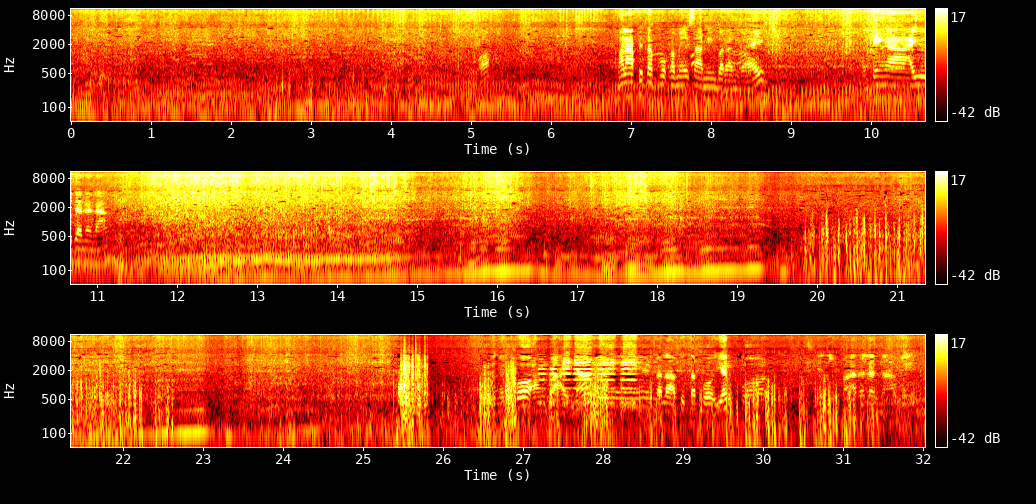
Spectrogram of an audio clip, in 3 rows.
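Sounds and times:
small vehicle engine humming: 0.0 - 28.5.

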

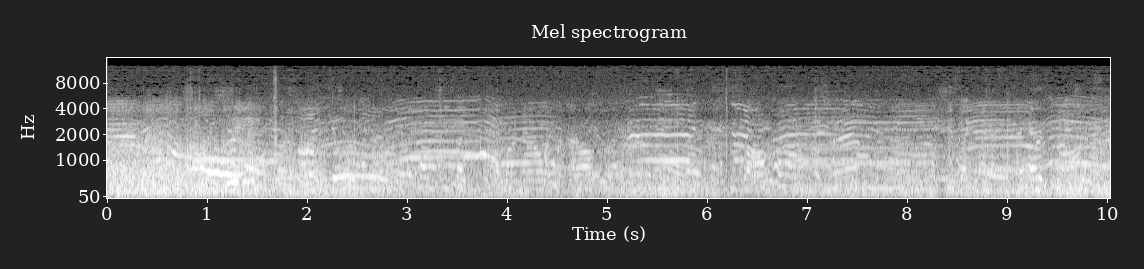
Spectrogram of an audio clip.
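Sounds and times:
indistinct conversation: 0.0 - 10.0.

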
